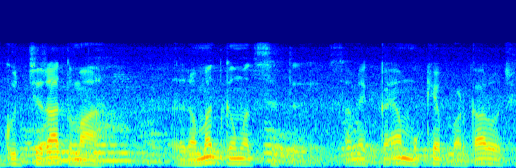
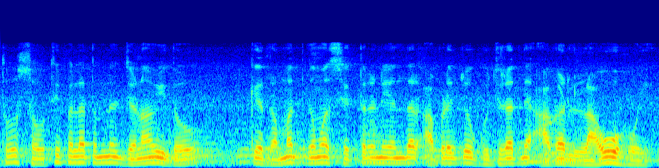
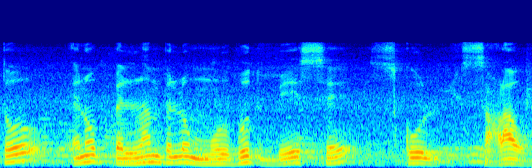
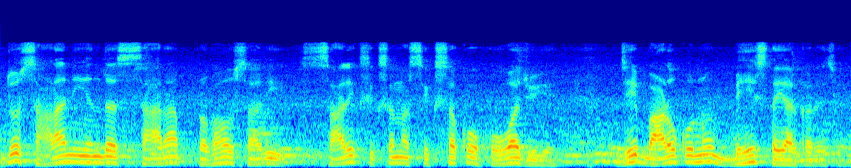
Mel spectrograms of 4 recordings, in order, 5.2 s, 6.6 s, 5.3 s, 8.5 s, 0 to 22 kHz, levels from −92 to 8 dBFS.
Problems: constant background noise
